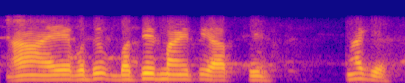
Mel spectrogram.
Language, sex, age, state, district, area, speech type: Gujarati, male, 45-60, Gujarat, Narmada, rural, conversation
